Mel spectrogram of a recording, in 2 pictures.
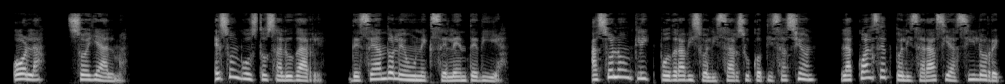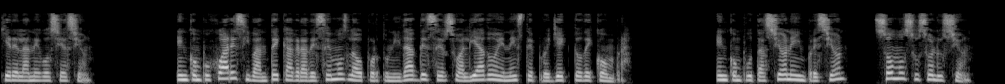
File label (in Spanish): mujer cotiza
